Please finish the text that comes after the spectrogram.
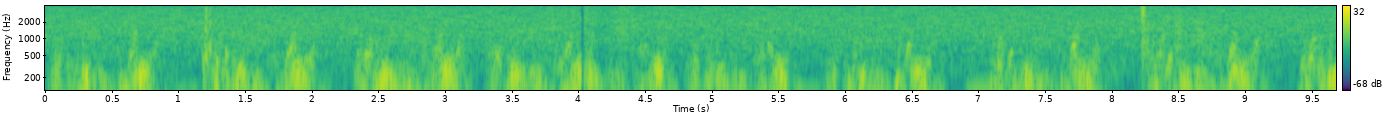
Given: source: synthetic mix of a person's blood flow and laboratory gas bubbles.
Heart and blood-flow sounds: Doppler ultrasound of blood flow; precordium
1.14-1.28 s: bubbles
From the record:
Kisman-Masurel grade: 111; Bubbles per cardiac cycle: 1 to 2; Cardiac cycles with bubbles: 1 to 10%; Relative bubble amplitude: barely perceptible (0.100 to 0.250); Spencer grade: 1 (occasional bubble signal discernible with the cardiac motion signal, with majority of cardiac periods free of bubbles); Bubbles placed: anywhere in the cardiac cycle

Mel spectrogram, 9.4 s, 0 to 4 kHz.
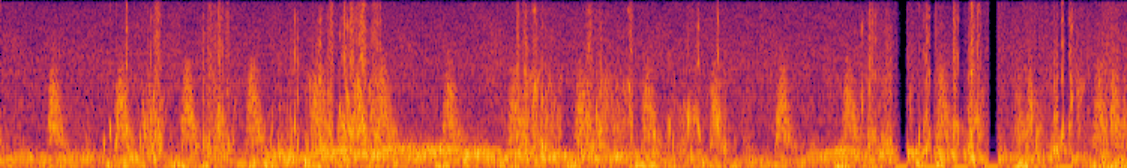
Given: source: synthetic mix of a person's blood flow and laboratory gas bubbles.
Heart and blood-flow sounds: Doppler ultrasound of blood flow; subclavian vein
0.84-1.42 s: bubbles
1.56-1.97 s: bubbles
2.17-3.27 s: bubbles
4.15-4.68 s: bubbles
4.76-5.31 s: bubbles
5.52-6.07 s: bubbles
7.11-7.50 s: bubbles
7.56-7.84 s: bubbles
7.93-8.23 s: bubbles
8.59-9.05 s: bubbles
9.11-9.40 s: bubbles
From the record:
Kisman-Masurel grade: 332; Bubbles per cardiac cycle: rolling drumbeat, 9 or more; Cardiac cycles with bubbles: 50 to 99%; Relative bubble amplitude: moderate (0.250 to 0.450); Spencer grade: 3 (all of the cardiac periods contain showers or single bubble signals, but not dominating or overriding the cardiac motion signals); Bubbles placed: anywhere in the cardiac cycle

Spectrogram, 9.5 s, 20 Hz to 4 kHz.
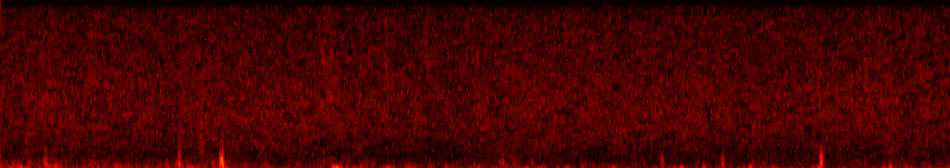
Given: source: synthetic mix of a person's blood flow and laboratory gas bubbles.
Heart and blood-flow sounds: Doppler ultrasound of blood flow; subclavian vein
no bubbles
From the record:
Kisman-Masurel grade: 000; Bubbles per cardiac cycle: 0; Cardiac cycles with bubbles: 0%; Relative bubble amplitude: no bubbles discernible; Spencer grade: 0 (complete lack of bubble signals)

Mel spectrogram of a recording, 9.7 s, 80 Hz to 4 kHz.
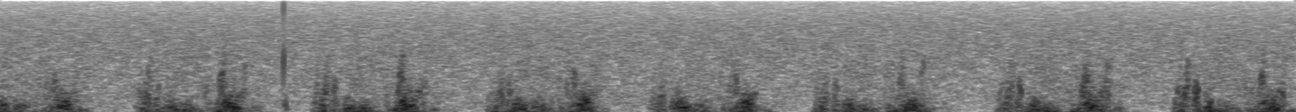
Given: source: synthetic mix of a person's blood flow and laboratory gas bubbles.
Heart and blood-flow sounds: Doppler ultrasound of blood flow; precordium
2.10-2.18 s: bubbles
From the record:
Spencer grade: 1 (occasional bubble signal discernible with the cardiac motion signal, with majority of cardiac periods free of bubbles); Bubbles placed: anywhere in the cardiac cycle

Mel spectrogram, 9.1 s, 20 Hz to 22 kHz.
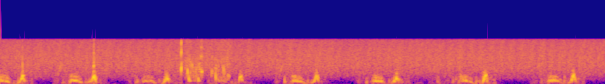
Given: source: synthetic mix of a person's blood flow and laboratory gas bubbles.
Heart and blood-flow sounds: Doppler ultrasound of blood flow; precordium
2.68-3.06 s: bubbles
3.16-3.45 s: bubbles
From the record:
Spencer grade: 1 (occasional bubble signal discernible with the cardiac motion signal, with majority of cardiac periods free of bubbles); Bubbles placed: only in the low amplitude regions of the cardiac cycle

